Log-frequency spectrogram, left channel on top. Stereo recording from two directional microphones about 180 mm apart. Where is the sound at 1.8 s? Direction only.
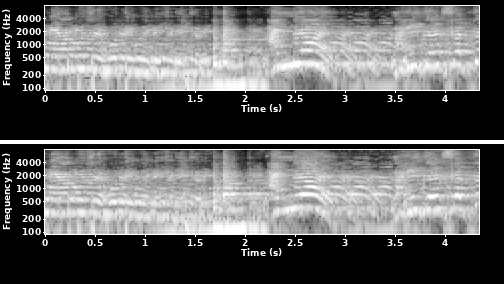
45° left (ahead or behind).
